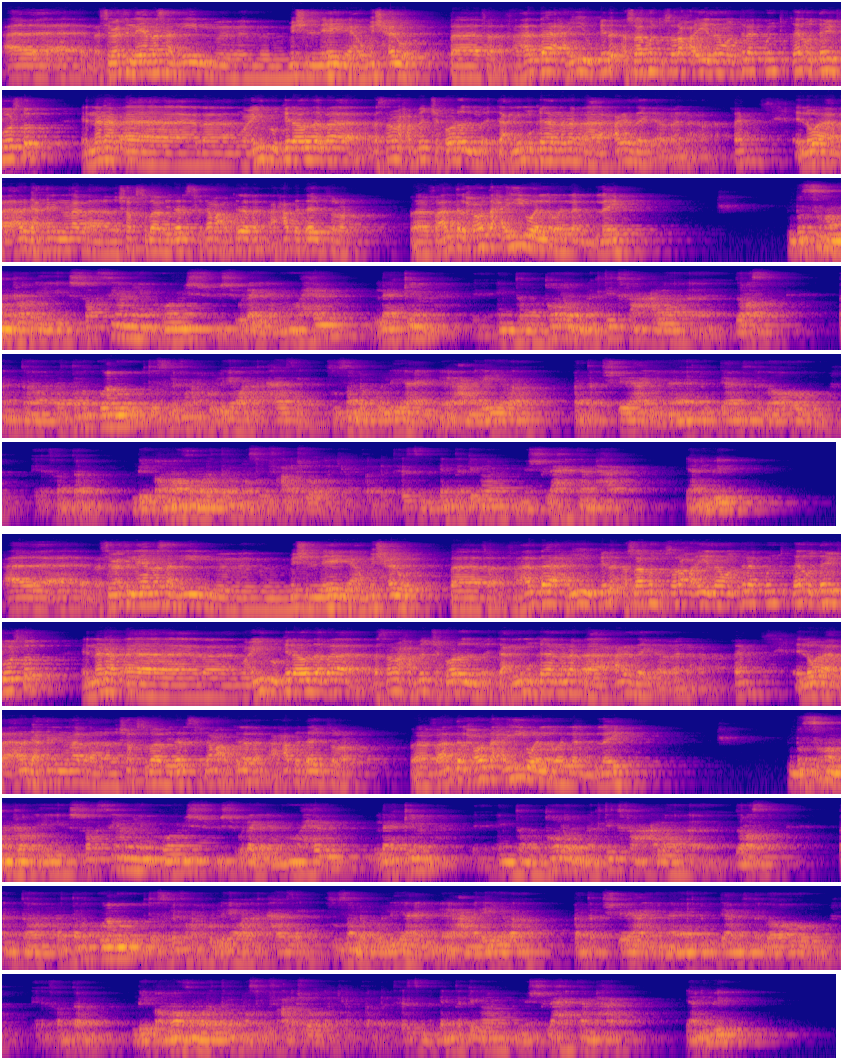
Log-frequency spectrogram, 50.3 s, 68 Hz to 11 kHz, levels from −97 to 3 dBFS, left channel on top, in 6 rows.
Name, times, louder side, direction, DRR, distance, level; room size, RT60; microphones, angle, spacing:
voice 1, 0.0-4.2 4.5-8.8 9.2-20.3 20.9-23.0 34.6-34.7, equal, 65° left, -1 dB, 1.9 m, -25 dB
voice 2, 24.6-29.6 29.9-32.9 33.5-38.9 39.3-41.8 42.3-43.0 43.3-48.2 48.8-49.2, equal, 15° left, -6 dB, 3.8 m, -29 dB
18.0 x 7.8 x 2.6 m, 1.0 s
head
